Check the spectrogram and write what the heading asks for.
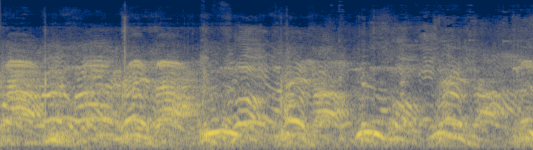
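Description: Mikoshi bearers chanting together in rhythm as they carry a portable shrine, many voices shouting in unison about twice a second.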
